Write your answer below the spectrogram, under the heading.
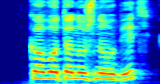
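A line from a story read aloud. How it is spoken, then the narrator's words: Calm clarifying question. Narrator (Russian): спокойно уточнил Фельгард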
